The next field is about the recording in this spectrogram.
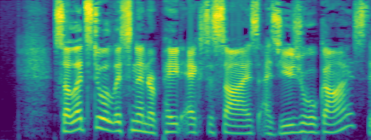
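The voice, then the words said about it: Australian accent. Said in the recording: “if you really want to try and nail your Australian accent, it's your chance to copy me as I speak”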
